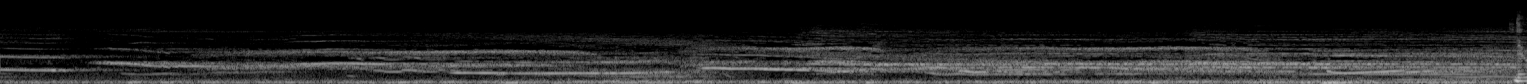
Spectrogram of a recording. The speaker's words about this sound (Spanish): Había otro sonido en la grabación. Era el grito de un animal. Nos dimos cuenta de que era un bloop. La misma criatura, que la NOAA grabó en 1997. Pero, en este caso, la grabación duraba más tiempo.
